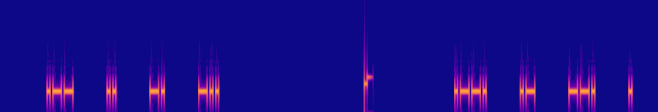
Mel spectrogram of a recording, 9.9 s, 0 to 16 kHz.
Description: Morse code, heard as a keyed tone, about 28 wpm, spaced as for 13 wpm, 690 Hz. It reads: WIND PAGE
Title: 4x Character Spacing - Top 500 Words - 28wpm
